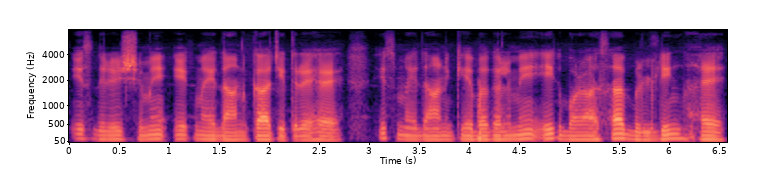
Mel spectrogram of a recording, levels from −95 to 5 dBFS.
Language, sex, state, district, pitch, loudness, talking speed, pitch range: Hindi, male, Jharkhand, Ranchi, 100 Hz, -21 LUFS, 165 wpm, 100-110 Hz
